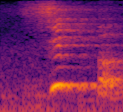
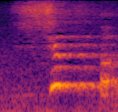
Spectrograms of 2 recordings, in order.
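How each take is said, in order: First: "ship" repeated very high; repeated word. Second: "Ship" said very high with a laugh; modeled word. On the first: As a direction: say "ship" again, still high and clear. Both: Shown as a demonstration. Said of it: "So I will read out".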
